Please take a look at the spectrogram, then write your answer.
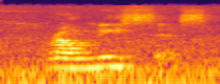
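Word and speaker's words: phronesis: word again has no translation in English it's row me sis P H ro NE s is not a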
